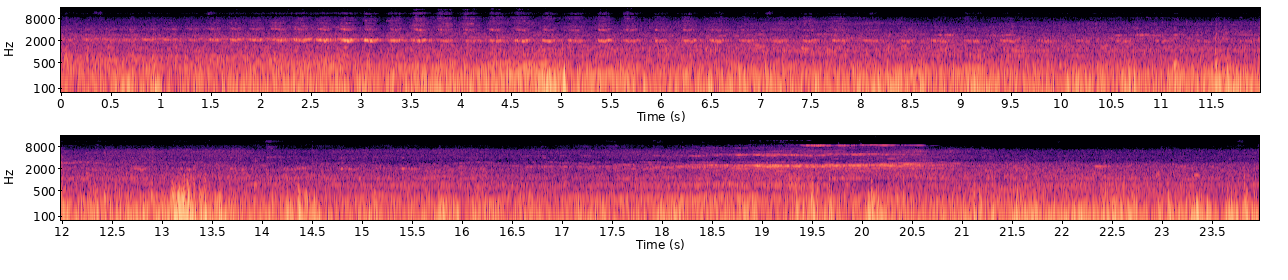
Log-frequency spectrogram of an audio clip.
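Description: A Metra commuter train of bilevel gallery cars rolls past, making a steady rumble of wheels on rail with repeated knocks and one loud thud about halfway through. A pulsing metallic squeal runs through the first several seconds, and a higher squeal comes near the end.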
